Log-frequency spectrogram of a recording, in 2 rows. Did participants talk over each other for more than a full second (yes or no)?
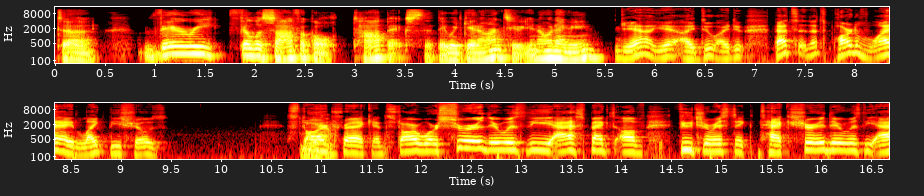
no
